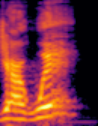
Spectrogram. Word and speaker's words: Yahweh: A los hombres, los estudiosos, para pronunciar esa palabra le añadieron vocales. Y al nombre, a esas 4 letras ahora le dicen Yahweh o Jehová, porque ahora lleva vocales.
